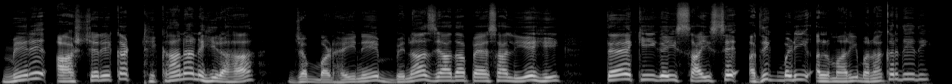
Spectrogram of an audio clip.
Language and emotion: Hindi, surprised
